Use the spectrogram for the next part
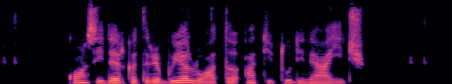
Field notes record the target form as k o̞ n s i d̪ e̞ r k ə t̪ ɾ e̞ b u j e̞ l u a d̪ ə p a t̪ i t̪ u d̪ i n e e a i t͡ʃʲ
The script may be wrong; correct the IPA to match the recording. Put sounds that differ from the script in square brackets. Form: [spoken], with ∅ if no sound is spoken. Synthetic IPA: k o̞ n s i d̪ e̞ r k ə t̪ ɾ e̞ b u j e̞ l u a [t̪] ə [ʔ] a t̪ i t̪ u d̪ i n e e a i t͡ʃʲ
